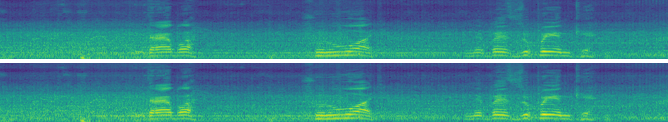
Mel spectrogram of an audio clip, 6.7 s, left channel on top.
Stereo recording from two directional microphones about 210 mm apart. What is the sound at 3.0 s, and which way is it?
Speech, 10° right (ahead or behind).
